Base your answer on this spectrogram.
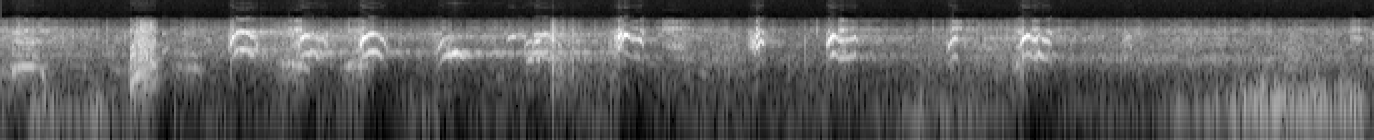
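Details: Dog at its first meeting with a wild boar, giving a rapid run of high, ringing yelping barks with bright rising and falling tones, several in close succession, then a lull with low rumbling noise near the end.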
